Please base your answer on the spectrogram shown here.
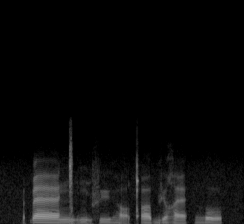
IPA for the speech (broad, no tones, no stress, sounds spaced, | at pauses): ɓ æː ŋ͡ǀ ḭ n ḭ f yː ɦ ɑ̰ qʼ oː b y ʁ æ | ɦ o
